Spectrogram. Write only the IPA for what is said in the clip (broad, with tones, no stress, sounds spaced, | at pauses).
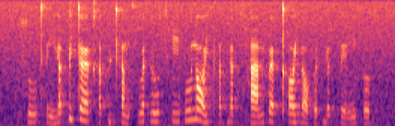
s uː˨˥ t̪ʰ ɪ˨˩ ŋ j ɐ˥ k̚ ɐ˨˥ j t̪ œː˨ kʰ ɐ˨ p̚ ɵ˨˥ ɥ t̪ʰ ɐ˨˩ m kʷʰ œː˨ t̚ l uː˨ t͡sʰ iː˨ p uː˧ n ɔː˨˥ j pʰ ɐ˨ p̚ j ɐ˧ k̚ t͡sʰ aː˨˥ m p œː˧ k̚ t̪ʰ ɔː˧ j l ɔː˨˩ p ɵ˧ t̚ j ɵ˧ t̚ f ɪ˨˧ ŋ | ʊ˨ k̚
